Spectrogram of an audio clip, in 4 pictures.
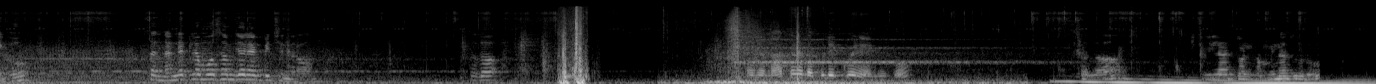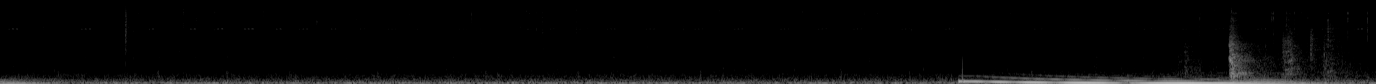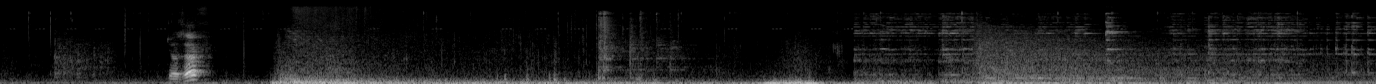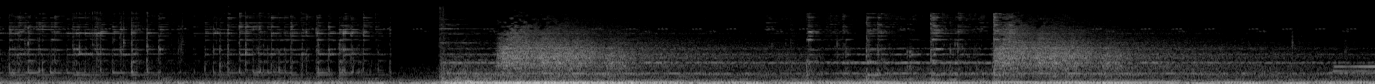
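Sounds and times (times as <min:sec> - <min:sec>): film music with ringing tones: 0:00.0 - 0:14.8, 0:23.3 - 0:28.4, 0:33.5 - 0:55.0
low film score drone: 0:07.2 - 0:14.6, 0:23.4 - 0:27.2
cinematic bass drop: 0:08.9 - 0:14.3, 0:23.4 - 0:27.0.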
